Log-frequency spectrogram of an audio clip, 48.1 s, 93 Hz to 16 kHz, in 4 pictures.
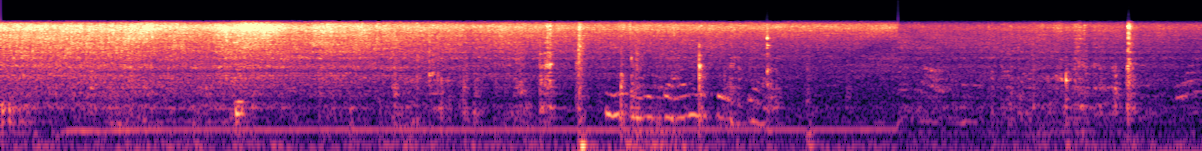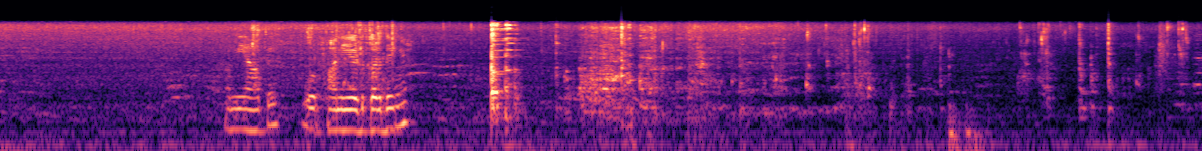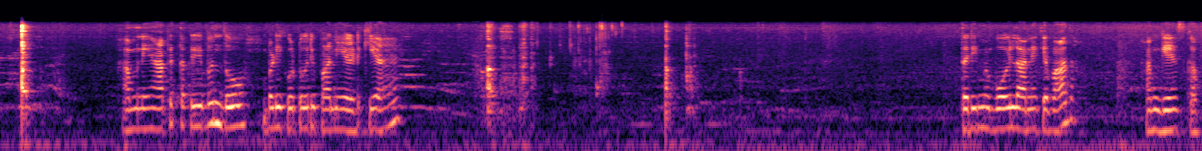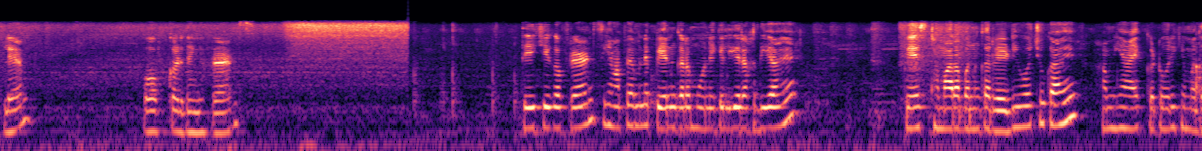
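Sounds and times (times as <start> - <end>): gravy hissing on gas burner: 0.0 - 22.2, 31.5 - 40.2, 45.0 - 46.1
ladle clinking and scraping pan: 3.9 - 6.4, 16.9 - 20.8.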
